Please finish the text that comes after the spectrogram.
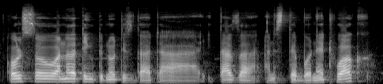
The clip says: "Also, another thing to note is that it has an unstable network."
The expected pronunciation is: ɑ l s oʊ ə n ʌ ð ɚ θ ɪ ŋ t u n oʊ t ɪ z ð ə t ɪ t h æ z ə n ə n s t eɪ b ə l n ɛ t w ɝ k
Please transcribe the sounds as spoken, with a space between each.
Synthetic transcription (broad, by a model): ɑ l s oʊ ə n ʌ ð ɚ θ ɪ ŋ t u n oʊ t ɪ s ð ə t ɪ t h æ z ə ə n s t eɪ b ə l n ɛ t w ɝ k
